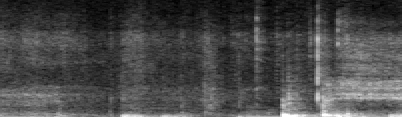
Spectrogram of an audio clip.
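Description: Cloth tea towel rustling as it is pulled off a loaf of bread on a wooden board, followed near the end by a brief bit of a man's voice.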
